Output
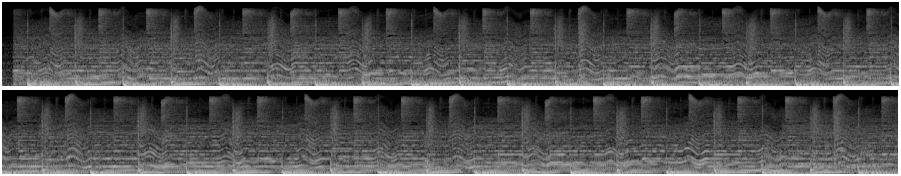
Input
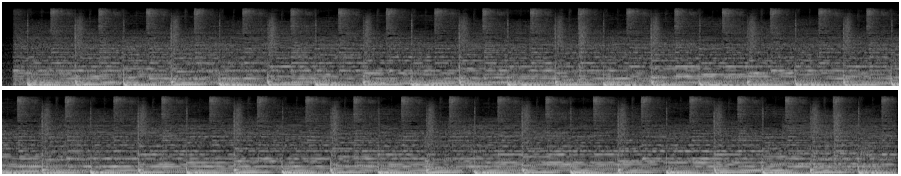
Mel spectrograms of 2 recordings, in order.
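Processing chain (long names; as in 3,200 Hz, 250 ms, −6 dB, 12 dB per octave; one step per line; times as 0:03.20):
reversed playback
upward compression, threshold −25 dBFS
reversed playback
wow of a warped record 78 rpm, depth 250 cents
level +1 dB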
